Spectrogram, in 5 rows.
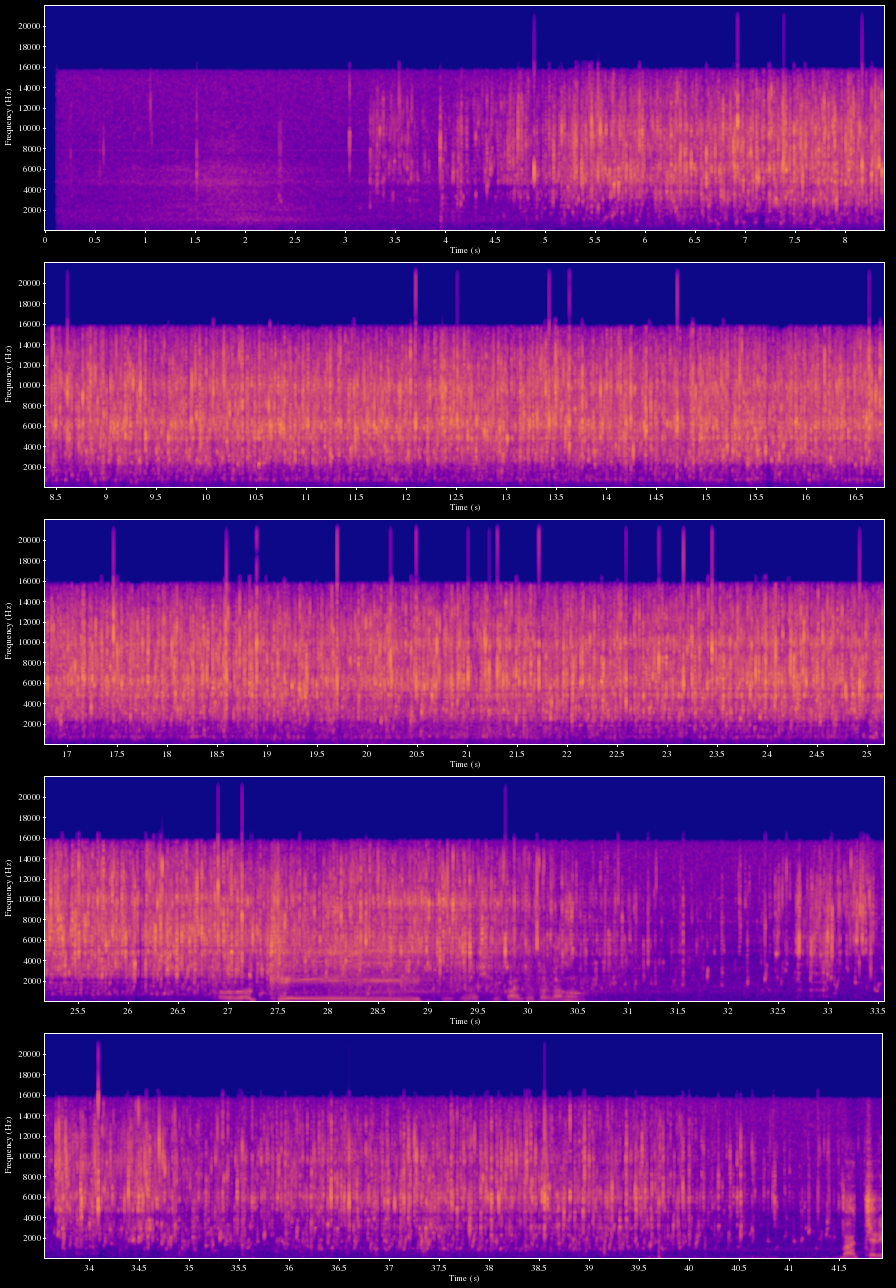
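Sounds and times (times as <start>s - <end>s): water streams splashing into tub: 3.2s - 41.5s.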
